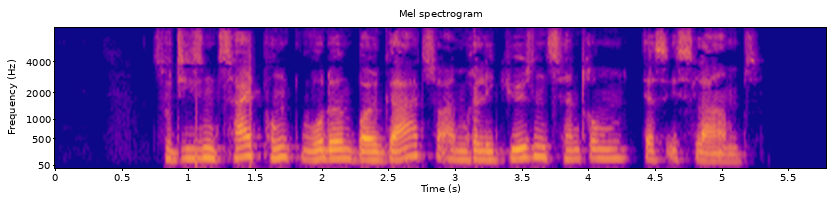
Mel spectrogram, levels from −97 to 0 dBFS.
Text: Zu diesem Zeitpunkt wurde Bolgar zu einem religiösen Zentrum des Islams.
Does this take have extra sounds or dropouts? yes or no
no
